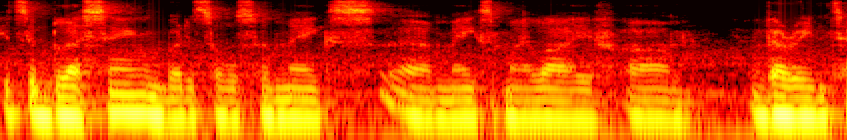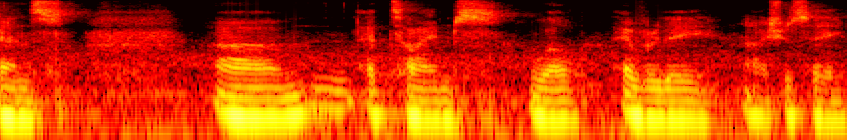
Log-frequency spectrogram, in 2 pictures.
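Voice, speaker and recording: With a non-native accent, a man speaks at a moderate pace in a fairly low pitch, his voice somewhat breathy with a dark, mellow tone. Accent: foreign. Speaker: vlogger. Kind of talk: casual monologue. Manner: halting, many fillers.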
